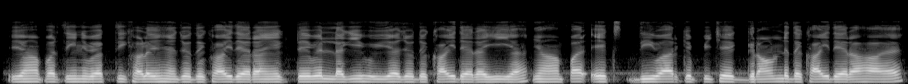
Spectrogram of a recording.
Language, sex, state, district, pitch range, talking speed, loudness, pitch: Hindi, male, Uttar Pradesh, Ghazipur, 125-130 Hz, 210 wpm, -14 LUFS, 125 Hz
